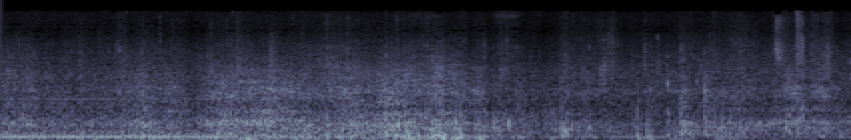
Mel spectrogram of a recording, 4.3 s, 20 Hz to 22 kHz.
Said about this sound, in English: There are 10 of us on board a small ferry boat, 5 teenagers from different Boston public schools, and their educators from Zoo New England, Brandeis University, and the National Park Service.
